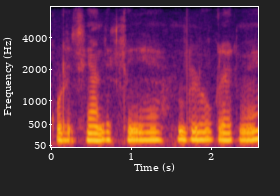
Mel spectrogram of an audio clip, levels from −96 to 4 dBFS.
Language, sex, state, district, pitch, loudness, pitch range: Hindi, female, Goa, North and South Goa, 160 Hz, -14 LUFS, 155-165 Hz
